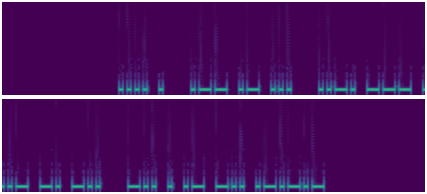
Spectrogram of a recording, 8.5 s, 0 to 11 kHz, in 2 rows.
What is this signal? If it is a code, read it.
Morse code, heard as a keyed tone, about 30 wpm, 700 Hz. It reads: HE WAS FOUND DEAD.
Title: Sentences from Top 1500 Words 30wpm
